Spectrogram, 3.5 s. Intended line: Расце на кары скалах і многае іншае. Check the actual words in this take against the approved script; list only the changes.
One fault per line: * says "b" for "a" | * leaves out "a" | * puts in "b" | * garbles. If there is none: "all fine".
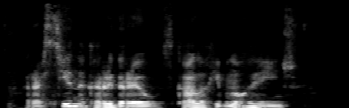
* puts in "дрэў"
